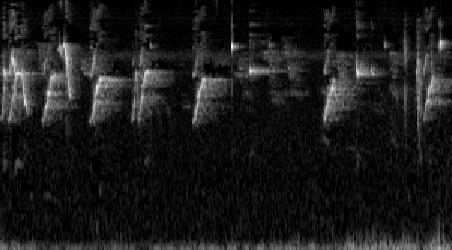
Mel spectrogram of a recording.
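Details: Saffron finches at a feeder: high chirps and short slurred whistles, some falling in pitch, coming in quick uneven bursts from more than one bird, over a low background rumble.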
